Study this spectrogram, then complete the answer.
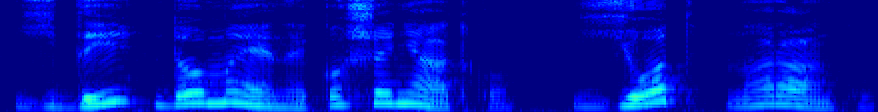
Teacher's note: звук й приголосний а саме найцікавіше що звук й завжди м'який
